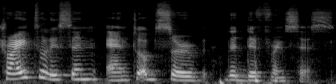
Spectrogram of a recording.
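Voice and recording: Speaking with a Filipino accent, a woman uses lively intonation at a fairly high pitch and a fairly slow pace.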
